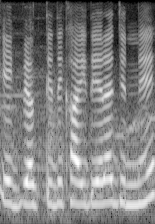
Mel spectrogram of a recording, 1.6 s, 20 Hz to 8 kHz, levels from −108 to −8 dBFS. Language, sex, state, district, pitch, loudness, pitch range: Hindi, female, Uttar Pradesh, Muzaffarnagar, 295 Hz, -16 LUFS, 285-305 Hz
